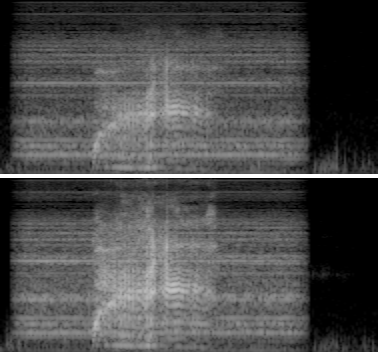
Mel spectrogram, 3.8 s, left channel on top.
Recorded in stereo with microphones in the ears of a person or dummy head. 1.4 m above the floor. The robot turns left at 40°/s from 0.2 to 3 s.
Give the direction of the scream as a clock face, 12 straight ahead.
2 o'clock.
